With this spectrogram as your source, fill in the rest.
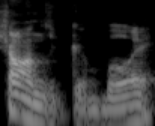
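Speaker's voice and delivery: Southern accent. Showing how the southern accent slips out: southern accent. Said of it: "you'll see the Southern accent start to".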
